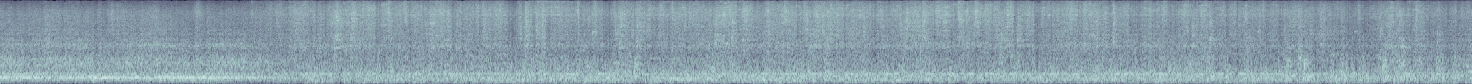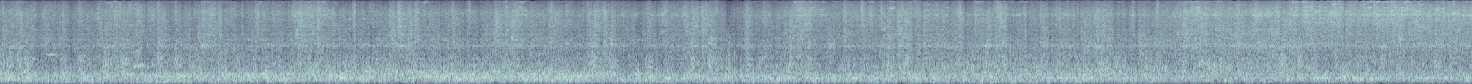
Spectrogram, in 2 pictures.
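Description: Passenger train carriage running along the line: a steady rumbling rush of wheels and air, with the wheels clicking over the rail joints, heard at an open carriage window.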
